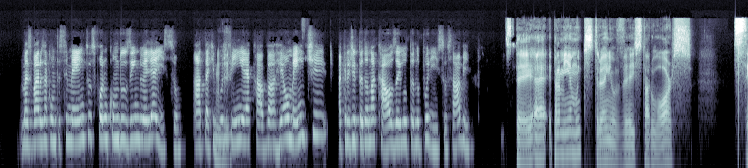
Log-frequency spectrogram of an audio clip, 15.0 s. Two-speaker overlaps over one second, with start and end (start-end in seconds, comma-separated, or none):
none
